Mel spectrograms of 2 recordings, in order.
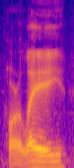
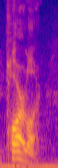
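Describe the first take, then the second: First: It ends in an 'ay' sound, French-style. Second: It ends in an 'or' sound, American-style. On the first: It follows the original French word. "as it was meant uh, to be uh, meant to be pronounced. Some kind of the French word for speech" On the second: It follows everyday American habit. "here in America, we just pronounce it parlor"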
